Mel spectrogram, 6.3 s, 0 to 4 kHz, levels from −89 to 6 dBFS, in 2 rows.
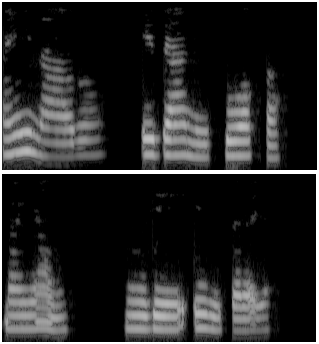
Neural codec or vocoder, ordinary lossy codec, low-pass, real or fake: none; AAC, 32 kbps; 3.6 kHz; real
